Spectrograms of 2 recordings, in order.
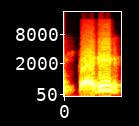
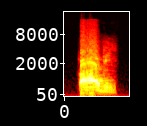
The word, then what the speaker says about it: Paris: এবং প্যারির ফ্রেঞ্চ উচ্চারণটা হচ্ছে পাহাড়ি, পারি। তো সেই পারিটা আমরা ফ্রেঞ্চ উচ্চারণে বলছি না, আমরা সাধারণভাবে যে উচ্চারণে অভ্যস্ত সেটা হচ্ছে প্যারি, প্যারি কমিউন।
